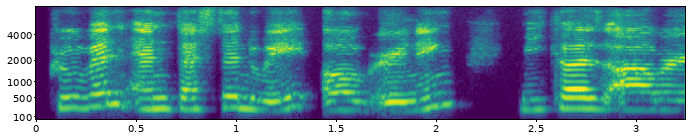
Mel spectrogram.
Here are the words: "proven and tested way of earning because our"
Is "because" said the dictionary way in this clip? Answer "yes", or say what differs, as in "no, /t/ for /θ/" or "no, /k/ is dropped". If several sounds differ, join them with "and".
yes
